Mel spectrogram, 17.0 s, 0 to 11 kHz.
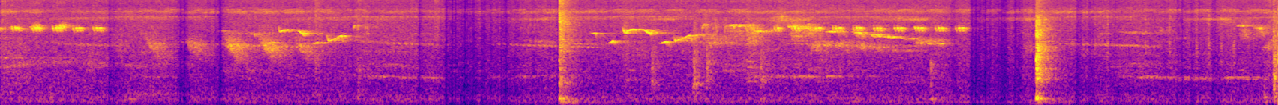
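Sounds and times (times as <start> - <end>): faint bird calls: 14.4 - 17.0.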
